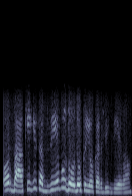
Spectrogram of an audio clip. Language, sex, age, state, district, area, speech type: Hindi, female, 30-45, Madhya Pradesh, Bhopal, urban, conversation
